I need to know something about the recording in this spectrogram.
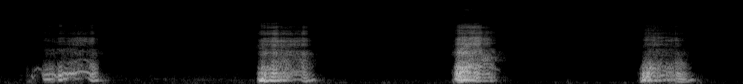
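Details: A pet's frequent, repetitive cough, recorded for its vet and described as much more frequent: four harsh, honking coughs, each under a second, about two seconds apart in a quiet room.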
